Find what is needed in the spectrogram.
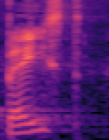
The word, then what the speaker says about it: paste: Que me acuerdo es Repli, que las, que pronuncio como se me canta. – Repli, sí. – Em, paste, que en, vez de, perdón, reply sería reply y paste sería paste.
